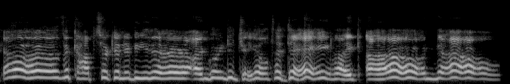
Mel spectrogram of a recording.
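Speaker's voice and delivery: high mock wail of doom; exaggerated despair, ending in a long drawn-out "oh no"; retold dread. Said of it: "when I'm going through it".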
